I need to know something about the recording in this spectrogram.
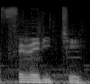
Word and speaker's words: Federici: Te puedo preguntar Federici, ¿no? Federici. Somos especialistas con Muñeski en equivocarnos los apellidos de nuestra Federici. La verdad es que se pronuncia Federici.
